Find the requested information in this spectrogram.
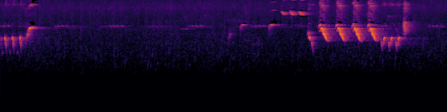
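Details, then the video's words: Common nightingale in song: an opening trio of sharp notes, a pause with thin high whistles, then scattered ticks building into a varied run of loud, fast descending chirps. "BEST NIGHTINGALE SONG"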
